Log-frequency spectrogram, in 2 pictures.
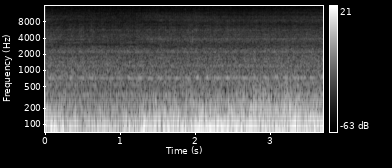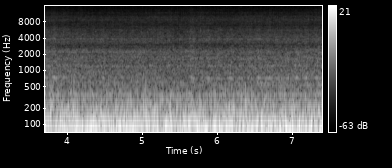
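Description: Motorcycle engine running steadily while riding at cruising speed, with heavy wind rumble on the phone's microphone.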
